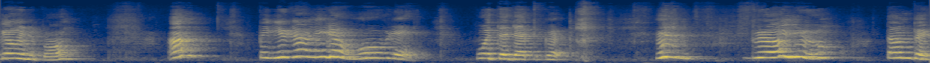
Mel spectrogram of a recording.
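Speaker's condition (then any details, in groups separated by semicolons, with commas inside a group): Spastic cerebral palsy; can speak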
